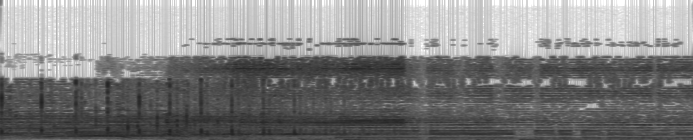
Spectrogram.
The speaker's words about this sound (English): So instead of marching hand in hand, we join a procession of cars.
